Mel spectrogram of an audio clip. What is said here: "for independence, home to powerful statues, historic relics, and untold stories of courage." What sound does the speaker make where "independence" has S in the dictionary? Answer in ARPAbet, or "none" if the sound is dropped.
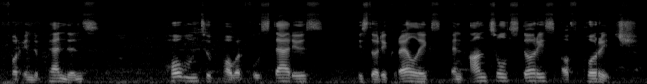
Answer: S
